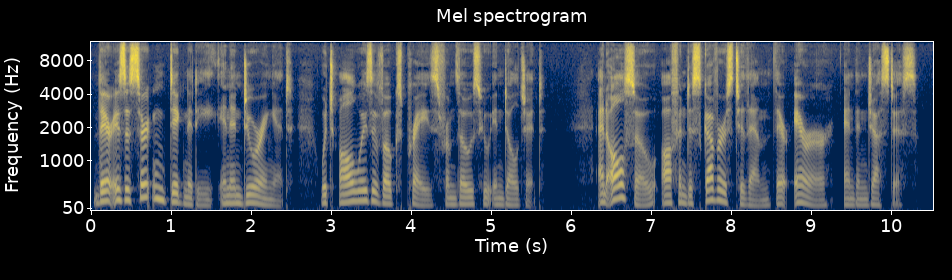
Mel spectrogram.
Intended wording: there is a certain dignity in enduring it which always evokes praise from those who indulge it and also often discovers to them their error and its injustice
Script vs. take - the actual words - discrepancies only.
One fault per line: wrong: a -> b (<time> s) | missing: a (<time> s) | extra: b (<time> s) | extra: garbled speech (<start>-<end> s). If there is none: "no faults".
missing: its (9.6 s)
